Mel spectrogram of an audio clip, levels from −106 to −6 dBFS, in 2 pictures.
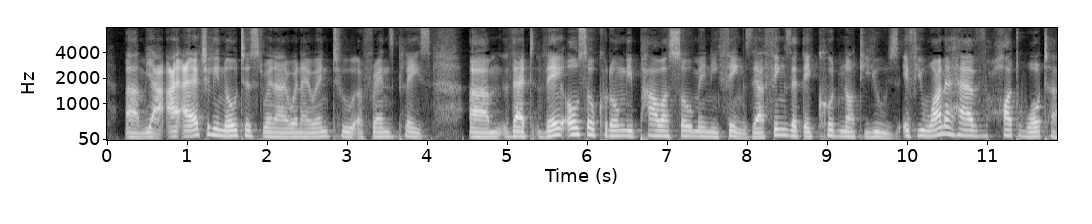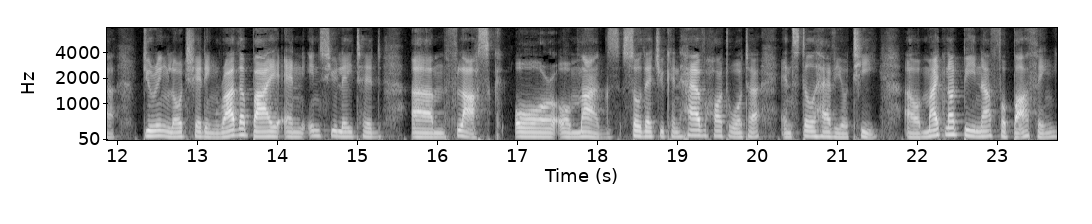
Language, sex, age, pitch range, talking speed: English, male, 20-39, 115-135 Hz, 180 wpm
